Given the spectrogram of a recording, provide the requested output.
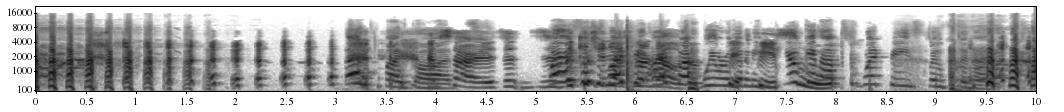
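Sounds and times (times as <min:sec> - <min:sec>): person laughing: 0:00.0 - 0:04.2, 0:06.4 - 0:06.7, 0:09.2 - 0:10.0.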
